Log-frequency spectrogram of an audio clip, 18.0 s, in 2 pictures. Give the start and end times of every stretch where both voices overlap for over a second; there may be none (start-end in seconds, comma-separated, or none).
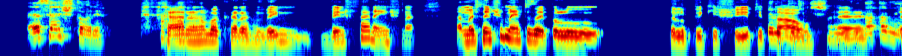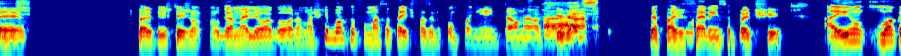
7.6-9.3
